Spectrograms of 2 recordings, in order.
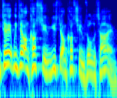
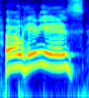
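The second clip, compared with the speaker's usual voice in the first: slow, high, louder drawn-out greeting; mock weary shop lady; 8 semitones higher, 7 dB louder, much slower than usual. Shop lady greets the loud regular, slow mock weary. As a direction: drag it out like a fed-up shop assistant. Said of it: "she goes".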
